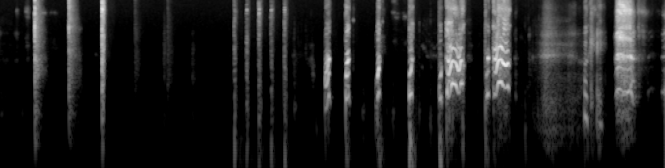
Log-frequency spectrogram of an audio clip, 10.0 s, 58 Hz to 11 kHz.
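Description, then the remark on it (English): Several sharp hand claps, then a few quick taps, then more claps, followed by short bursts of a person's voice imitating a chicken clucking, fairly loud. “I'm going to clap 5 times and then you're going to clap 5 times and then make a chicken noise.”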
